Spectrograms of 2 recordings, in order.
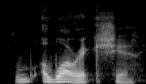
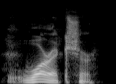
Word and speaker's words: Warwickshire: You don't say second W. – Warwickshire. There we go. Yeah. Of course. Why would you pronounce it? – Why would you have it? – Why would you pronounce the first one? – Yeah, that's what I'd like to know.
